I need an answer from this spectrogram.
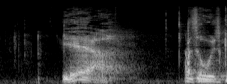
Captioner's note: voice cracking roughly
